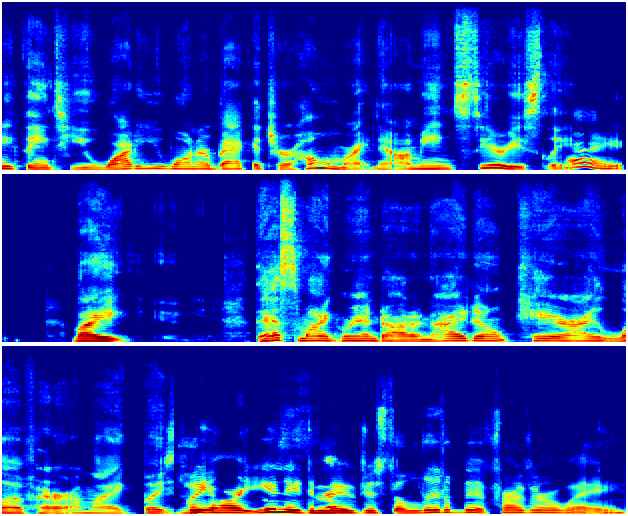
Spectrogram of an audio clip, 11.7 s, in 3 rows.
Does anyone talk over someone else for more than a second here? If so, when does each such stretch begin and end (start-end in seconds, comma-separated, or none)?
8.8-10.2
